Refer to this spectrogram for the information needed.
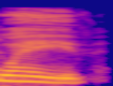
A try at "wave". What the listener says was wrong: Không phải có chữ nào, letter V này, vờ, ending sound, âm cuối đấy.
